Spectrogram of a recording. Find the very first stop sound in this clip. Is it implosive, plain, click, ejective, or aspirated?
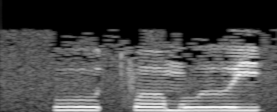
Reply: plain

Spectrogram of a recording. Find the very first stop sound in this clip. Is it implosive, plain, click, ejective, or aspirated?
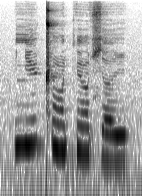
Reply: click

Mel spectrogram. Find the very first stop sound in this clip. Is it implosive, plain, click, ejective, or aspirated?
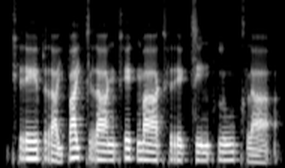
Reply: aspirated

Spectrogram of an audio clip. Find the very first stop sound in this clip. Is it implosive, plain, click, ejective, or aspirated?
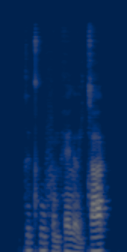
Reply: plain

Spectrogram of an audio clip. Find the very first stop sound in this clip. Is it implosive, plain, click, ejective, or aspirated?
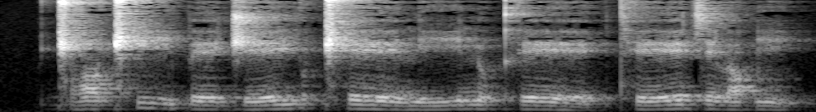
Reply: click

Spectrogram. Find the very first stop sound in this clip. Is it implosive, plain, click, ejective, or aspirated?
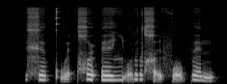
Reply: ejective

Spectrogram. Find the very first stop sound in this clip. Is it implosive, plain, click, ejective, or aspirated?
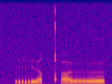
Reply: ejective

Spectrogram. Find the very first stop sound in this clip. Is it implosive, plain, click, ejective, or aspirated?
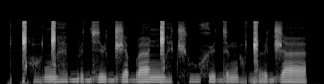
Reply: click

